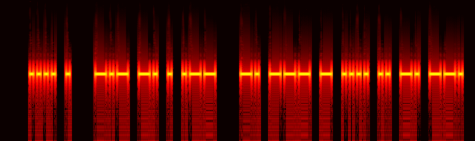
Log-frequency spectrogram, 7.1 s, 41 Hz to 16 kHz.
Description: Morse code, heard as a keyed tone, about 22 wpm, 700 Hz. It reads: HE KNEW NOTHING
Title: Sentences from Top 1600 Words 22wpm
